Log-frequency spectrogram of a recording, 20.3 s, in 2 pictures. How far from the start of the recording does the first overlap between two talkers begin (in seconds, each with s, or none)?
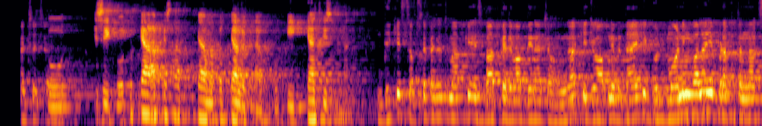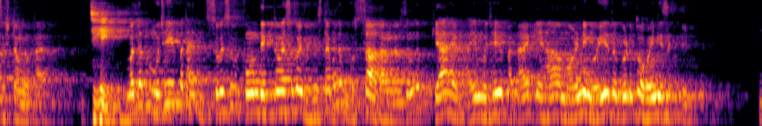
none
